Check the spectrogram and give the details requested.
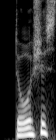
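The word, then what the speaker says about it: Dwarshuis: So the Aussie squad is David Warner captain, Finchy as vice captain, Agar, Alex Carey, Ben Dwawishus. I can't. Have I said that right? – Dorsius, thank you.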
